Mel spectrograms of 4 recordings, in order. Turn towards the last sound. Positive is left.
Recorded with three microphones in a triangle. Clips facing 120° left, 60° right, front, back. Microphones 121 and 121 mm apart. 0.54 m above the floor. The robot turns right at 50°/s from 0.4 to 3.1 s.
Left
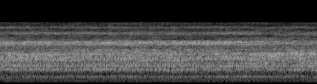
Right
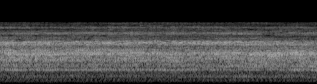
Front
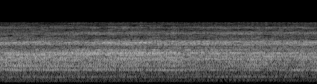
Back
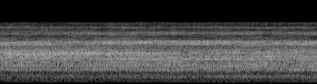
turn(degrees=-160)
